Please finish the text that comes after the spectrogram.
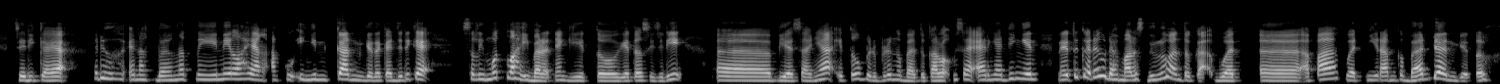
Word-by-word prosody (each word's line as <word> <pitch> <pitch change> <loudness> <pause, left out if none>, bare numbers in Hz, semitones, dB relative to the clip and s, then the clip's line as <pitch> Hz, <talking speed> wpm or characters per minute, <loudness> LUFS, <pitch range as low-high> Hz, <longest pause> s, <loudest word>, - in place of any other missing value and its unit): jadi 190 -1 0
kayak 185 -1 +4 0.3
aduh 260 -3 -3
enak 220 0 -4
banget 205 +4 -2
nih 220 0 -2
inilah 250 0 +2
yang 220 -5 +3
aku 210 +2 -6
inginkan 215 -1 +2
gitu 185 - +1
kan, 175 - +2
jadi 215 - -3
kayak 295 +7 +6 0.3
selimut 240 +5 -2
lah 275 - +7
ibaratnya 180 -1 +1
gitu, 170 -1 0
gitu 170 +2 0
sih. 170 - -9
Jadi, 180 +8 -1 0.4
eee, 180 -1 +3
biasanya 175 +7 +1
itu 195 +4 -4
bener-bener 215 +2 -5
ngebantu, 165 -1 -3
kalau 175 +1 +2
misalnya 225 0 -2
airnya 220 +1 -2
dingin 255 -2 +1 0.2
nah 215 - -5
itu 350 - -4
kadang 380 +3 +2
udah 235 -12 +2
males 200 +3 +2
duluan 225 +4 -1
tuh 185 - -3
Kak 180 - -3
buat, 170 -1 +1 0.2
eee, 170 -1 +2
apa, 240 +10 +3
buat 185 -3 -1
nyiram 195 -1 -2
ke - - -6
badan 235 +3 +3
gitu, 165 +6 -1
200 Hz, 185 wpm, -22 LUFS, 180-235 Hz, 0.4 s, lah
